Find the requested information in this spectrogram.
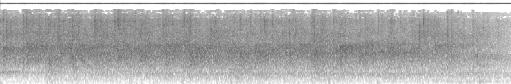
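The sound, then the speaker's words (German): An audience applauds a panel member at a podium event: a thick, even wash of many clapping hands that holds steady throughout, then fades slightly at the end. “Also für Mio brauchen wir dann auch nochmal Applaus.”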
